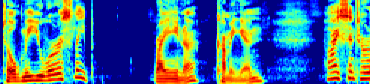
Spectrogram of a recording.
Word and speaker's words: Raina: She goes to the bed, expecting to find Raina there.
